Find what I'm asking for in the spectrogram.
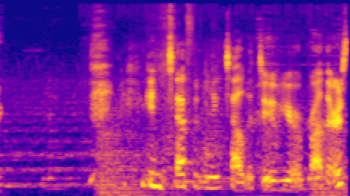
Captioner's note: giggles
